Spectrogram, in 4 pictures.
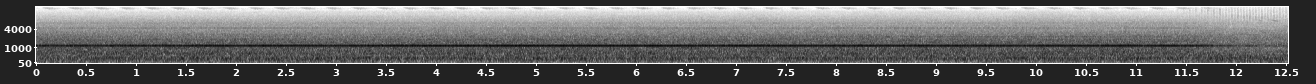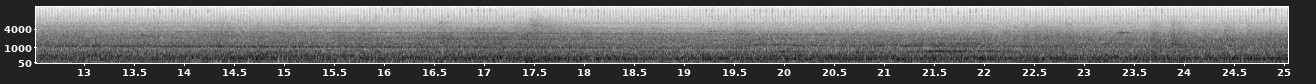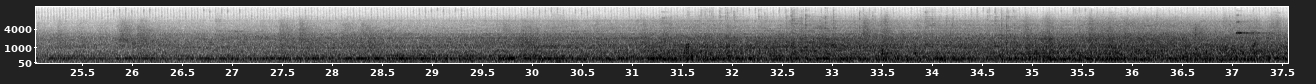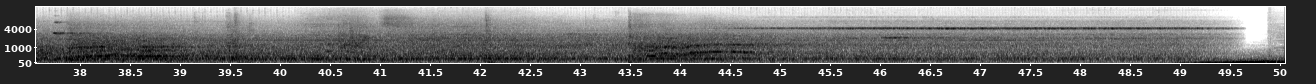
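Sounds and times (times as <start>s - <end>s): freight train rumbling: 11.9s - 45.2s, 48.7s - 50.0s
wheels squealing: 37.0s - 39.1s, 43.7s - 49.5s
low steady hum: 49.0s - 50.0s.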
